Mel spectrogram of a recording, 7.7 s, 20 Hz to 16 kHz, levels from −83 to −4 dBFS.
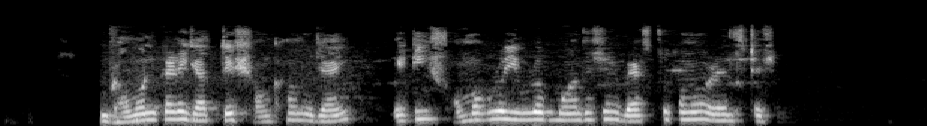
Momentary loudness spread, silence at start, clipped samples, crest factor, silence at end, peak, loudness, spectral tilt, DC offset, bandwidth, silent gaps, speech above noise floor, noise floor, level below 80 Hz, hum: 10 LU; 0.85 s; under 0.1%; 16 dB; 1.3 s; -2 dBFS; -19 LUFS; -5.5 dB/octave; under 0.1%; 7.4 kHz; none; 60 dB; -78 dBFS; -60 dBFS; none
